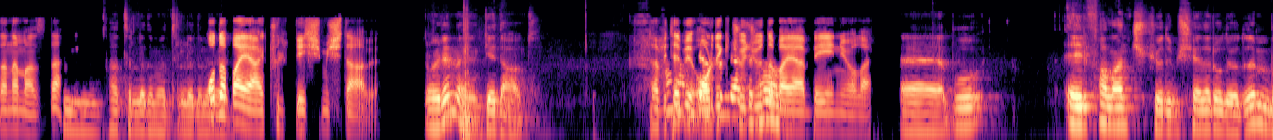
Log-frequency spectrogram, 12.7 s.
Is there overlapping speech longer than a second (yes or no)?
yes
